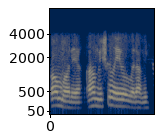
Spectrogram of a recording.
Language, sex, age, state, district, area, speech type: Sanskrit, male, 18-30, Rajasthan, Jodhpur, rural, conversation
